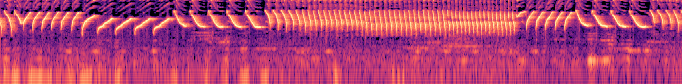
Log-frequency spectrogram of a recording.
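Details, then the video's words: Canary song played as a lure to train young canaries and restart birds that have stopped singing: rapid runs of downslurred whistled notes, then a long, dense buzzy trill lasting several seconds, before the quick slurred runs return. "kenari gacor panjang Cuit Cuit EMOSI"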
